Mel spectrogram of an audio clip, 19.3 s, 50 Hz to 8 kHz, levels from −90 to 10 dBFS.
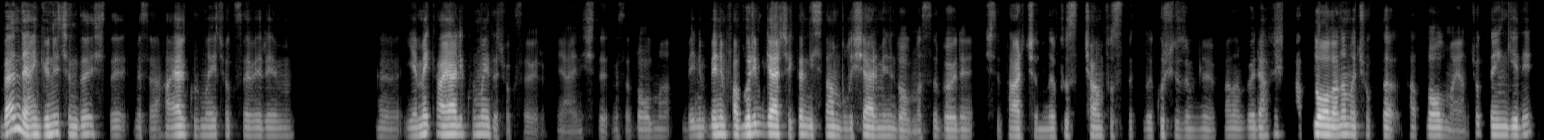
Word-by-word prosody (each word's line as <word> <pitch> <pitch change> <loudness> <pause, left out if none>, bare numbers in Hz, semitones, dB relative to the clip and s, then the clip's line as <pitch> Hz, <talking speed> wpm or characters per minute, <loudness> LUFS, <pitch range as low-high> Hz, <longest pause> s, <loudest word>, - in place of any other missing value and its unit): Ben 195 - +6
de, - - +8
yani, 130 +1 +4
gün 135 +2 +3
içinde, 140 -2 -2
işte, 125 -4 -15
mesela 115 0 -19
hayal 130 +1 +2
kurmayı 125 -1 -9
çok 125 0 -18
severim. 115 0 -12 1.1
Eee, 105 -2 -18
yemek 135 +6 -1
hayali 135 -1 +5
kurmayı 140 -1 -4
da 110 - -12
çok - - -26
severim. - - -22
Yani, 85 +1 -23
işte, - - -19
mesela, - - -26
dolma, 105 0 -14 0.2
benim 120 +4 -10
benim 135 0 +3
favorim, 140 +2 +2
gerçekten 135 -1 +5
İstanbul 130 -3 -4
işi 120 +6 -4
Ermeni 115 -2 -1
dolması. 100 +3 -12
Böyle, 105 -1 -6 0.2
işte, - - -18
tarçınlı, 110 -1 -4
fıs 120 0 -10
çam 120 -2 -4
fıstıklı, 115 -1 -16
kuş 125 -1 -11
üzümlü 105 -1 -15
falan, 115 -1 -13
böyle, 115 +1 -6
hafif 140 +4 -12 0.2
tatlı 145 +3 +4
olan 130 -3 +8
ama 140 -2 +1
çok 130 0 -18
da 120 -2 -5
tatlı 125 0 -8
olmayan, 110 -7 -3
çok 150 -1 -16
dengeli, 130 +2 -1
120 Hz, 155 wpm, -23 LUFS, 115-135 Hz, 1.1 s, de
